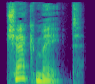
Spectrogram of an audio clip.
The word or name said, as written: checkmate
